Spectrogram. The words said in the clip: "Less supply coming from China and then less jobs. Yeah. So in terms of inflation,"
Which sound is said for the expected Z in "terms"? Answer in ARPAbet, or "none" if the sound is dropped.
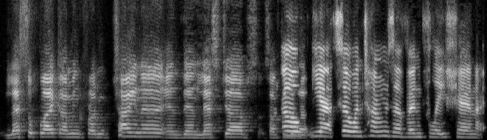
Z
